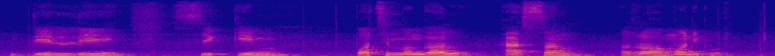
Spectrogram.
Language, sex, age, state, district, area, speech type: Nepali, male, 45-60, West Bengal, Darjeeling, rural, spontaneous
